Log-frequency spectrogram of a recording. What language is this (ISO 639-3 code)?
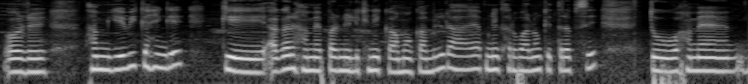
urd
